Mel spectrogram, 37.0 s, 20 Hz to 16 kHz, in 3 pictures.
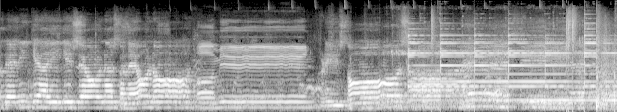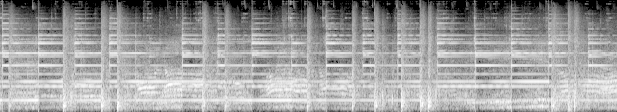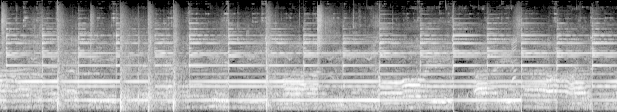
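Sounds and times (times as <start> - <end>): crowd voices: 0.0 - 37.0
church bells pealing: 3.0 - 37.0.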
